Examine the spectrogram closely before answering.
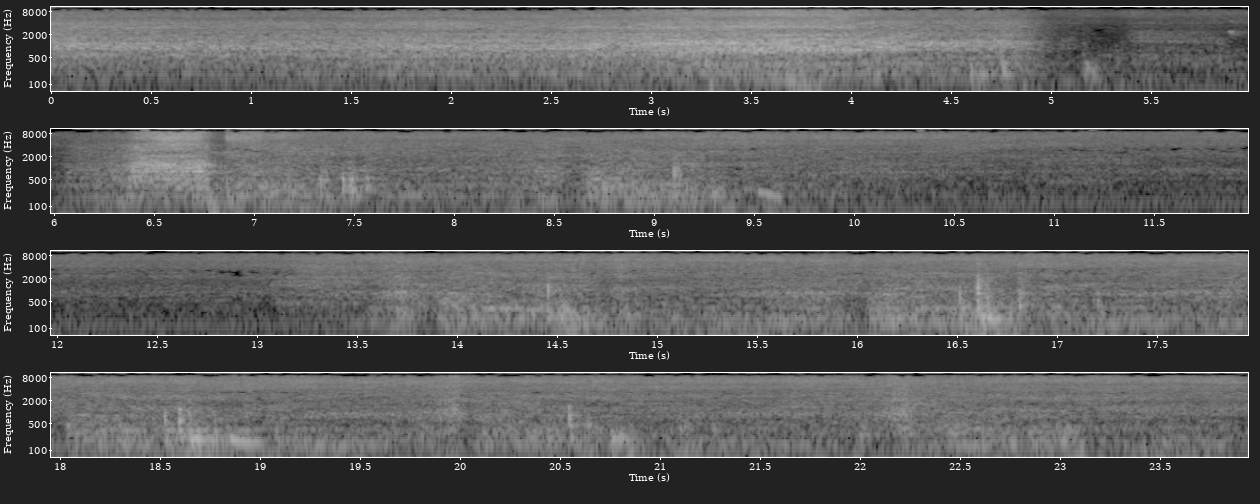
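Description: Carpet-cleaning extraction wand and hose hissing under strong vacuum suction. It is loudest for the first few seconds, drops out briefly about five seconds in, then runs quieter with scattered light knocks and clicks.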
